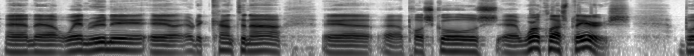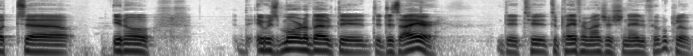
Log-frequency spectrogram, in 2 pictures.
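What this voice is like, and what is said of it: Impression of Sir Alex Ferguson. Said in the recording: “I'd like to ask you, Sir Alex ... he has impersonated you”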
